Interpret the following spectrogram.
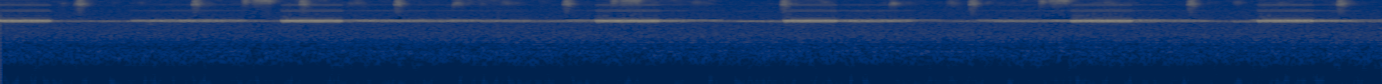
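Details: Night chorus of crickets in Bulgarian grass on a warm summer evening, surround-recorded; a constant shrill ringing tone with louder stretches swelling and fading every couple of seconds, plus sharp clicking pulses above.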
